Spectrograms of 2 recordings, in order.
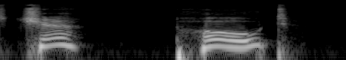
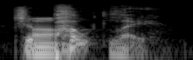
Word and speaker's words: Chipotle: So it's Chipotle. That's the emphasis is on pote. – Chipotle.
